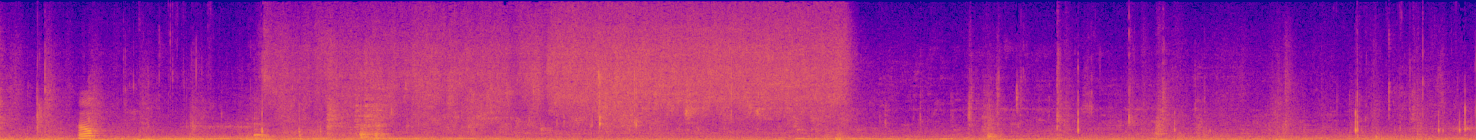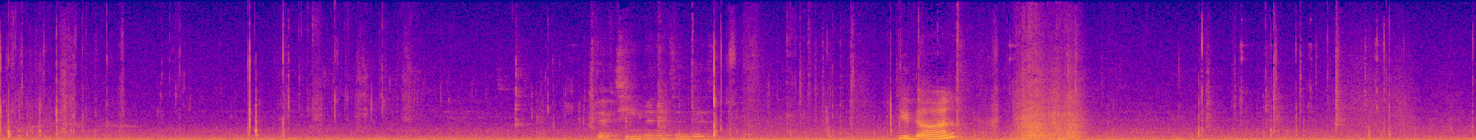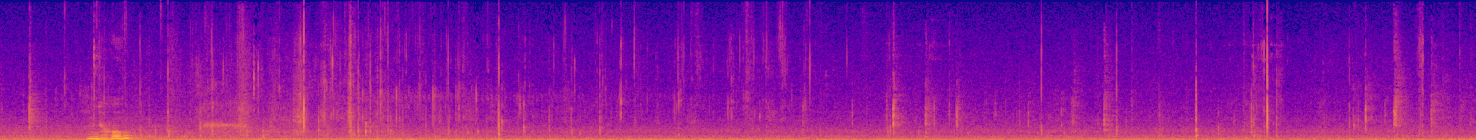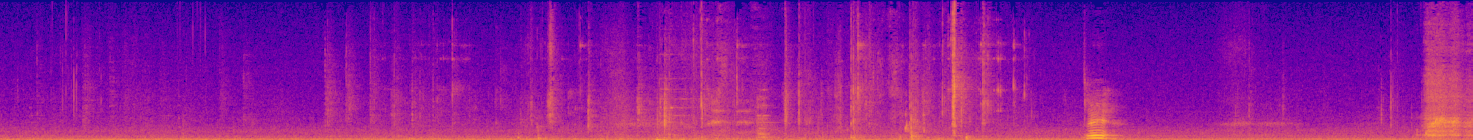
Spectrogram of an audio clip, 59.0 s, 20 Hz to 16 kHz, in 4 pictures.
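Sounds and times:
low hum: 0.0s - 5.4s
puppy chewing and licking: 0.0s - 24.9s, 25.6s - 55.0s.

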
